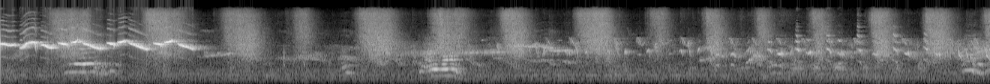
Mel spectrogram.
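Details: Chinese hwamei in a carried cage opens with loud, rapid zigzag whistles for about two seconds, followed by repeated rushing bursts and scattered faint notes.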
